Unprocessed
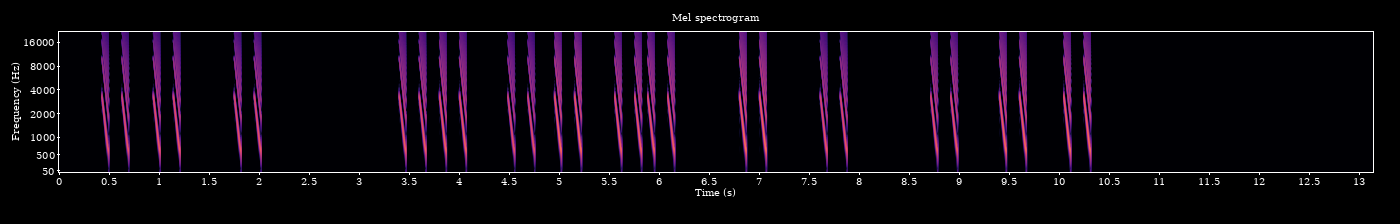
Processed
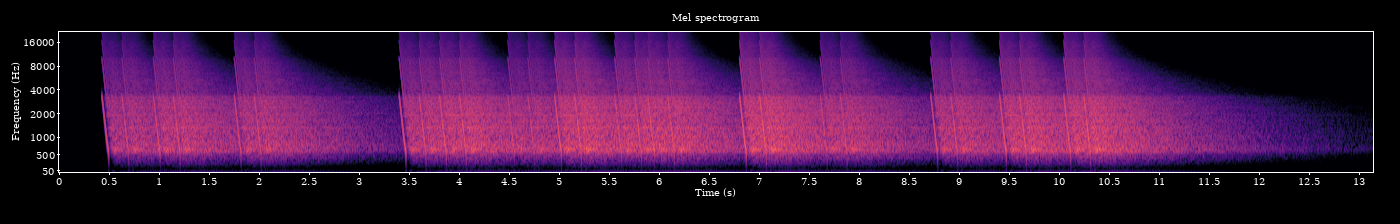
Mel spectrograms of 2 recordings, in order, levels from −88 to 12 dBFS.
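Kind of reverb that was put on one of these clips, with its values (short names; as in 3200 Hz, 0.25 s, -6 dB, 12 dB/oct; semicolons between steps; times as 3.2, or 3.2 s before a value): digital reverb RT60 3.6 s, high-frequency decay 0.7×, pre-delay 20 ms, DRR -7 dB; gain -5 dB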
